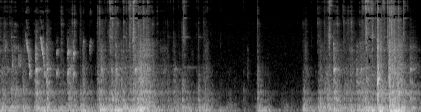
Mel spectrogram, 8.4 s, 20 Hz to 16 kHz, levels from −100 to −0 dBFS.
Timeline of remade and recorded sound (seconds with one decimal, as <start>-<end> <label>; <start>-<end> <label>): 0.0-0.4 recorded; 0.4-1.0 remade; 1.0-8.4 recorded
